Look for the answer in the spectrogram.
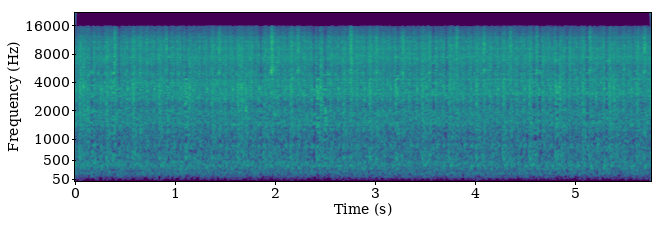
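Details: Ford Model A generator after front bearing and brush replacement, back on the car charging a steady 15 amps; running engine gives fast, even mechanical clatter with no squeal over it. Earlier squealing is gone, generator healthy and quiet.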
